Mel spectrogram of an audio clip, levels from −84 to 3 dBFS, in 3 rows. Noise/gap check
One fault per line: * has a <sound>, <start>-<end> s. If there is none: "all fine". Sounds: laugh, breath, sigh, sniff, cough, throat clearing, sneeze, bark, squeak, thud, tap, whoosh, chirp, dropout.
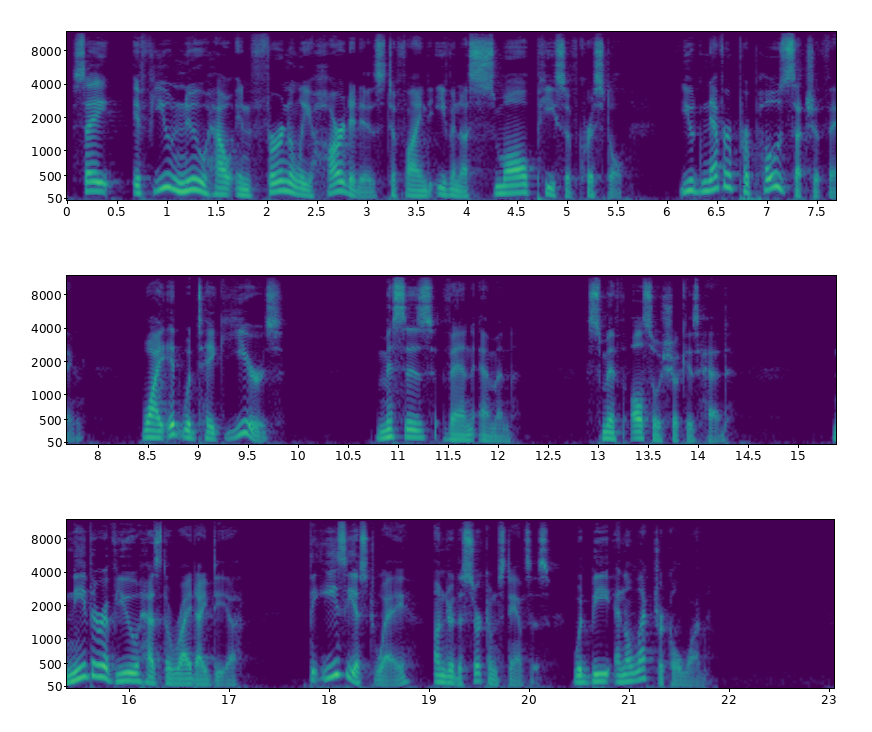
all fine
